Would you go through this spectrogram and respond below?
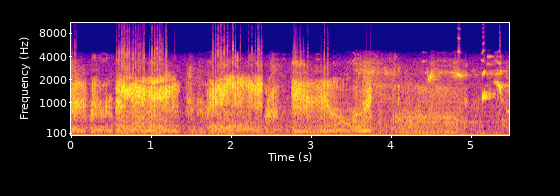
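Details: Two puppies play-fighting, attacking each other in play; rough, noisy growls come in bursts about once a second, three main bouts, followed by brief higher squeaky yelps near the end.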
